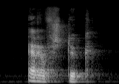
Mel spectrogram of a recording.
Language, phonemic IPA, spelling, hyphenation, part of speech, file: Dutch, /ˈɛrf.stʏk/, erfstuk, erf‧stuk, noun, Nl-erfstuk.ogg
- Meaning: heirloom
